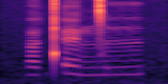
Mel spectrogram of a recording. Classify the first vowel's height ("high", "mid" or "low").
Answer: low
